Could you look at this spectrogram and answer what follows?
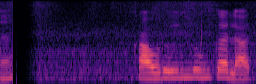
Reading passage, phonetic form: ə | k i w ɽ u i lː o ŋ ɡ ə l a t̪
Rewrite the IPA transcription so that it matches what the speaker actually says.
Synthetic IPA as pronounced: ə | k a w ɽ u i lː u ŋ k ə l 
